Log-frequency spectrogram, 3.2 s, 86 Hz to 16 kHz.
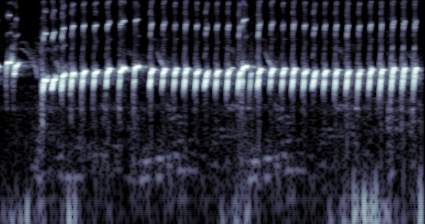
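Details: Borneo white-rumped shama (F2 captive-bred) rolling out the long ngerol song, a rapid even string of clipped high notes repeated many times a second without a break.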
